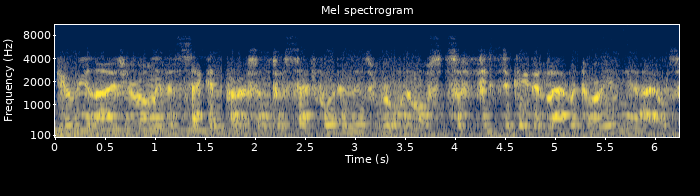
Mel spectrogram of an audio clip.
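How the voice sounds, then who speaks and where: An actor playing a vain, theatrical inventor villain in a video game, speaking in a pompous, grandiose drawl. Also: male voice, on the low side, sing-song, fairly quick, far from the mic, very noisy. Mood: theatrical menace.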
